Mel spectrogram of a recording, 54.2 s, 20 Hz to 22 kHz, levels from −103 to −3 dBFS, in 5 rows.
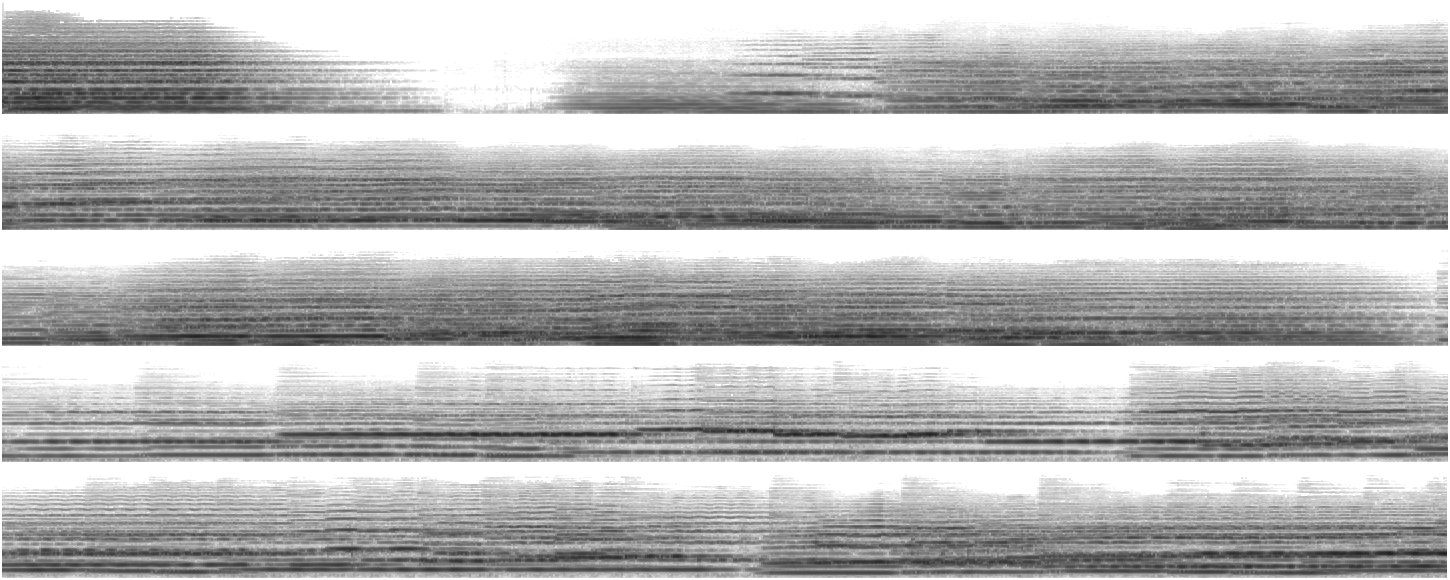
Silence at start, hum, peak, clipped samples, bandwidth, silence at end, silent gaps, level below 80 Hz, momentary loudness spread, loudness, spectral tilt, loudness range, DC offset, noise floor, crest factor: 0 s; none; -10 dBFS; under 0.1%; 11.5 kHz; 0 s; none; -74 dBFS; 12 LU; -27 LUFS; -6.5 dB/octave; 9 LU; under 0.1%; -82 dBFS; 18 dB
